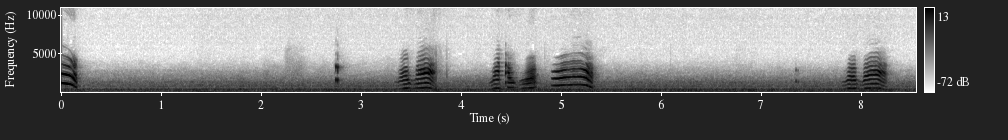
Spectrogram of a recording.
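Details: A talkative pet parrot saying words like Radhe Krishna; short bursts of warbling, voice-like syllables with rising and falling tones around the middle and end, separated by quiet stretches of faint background noise.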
